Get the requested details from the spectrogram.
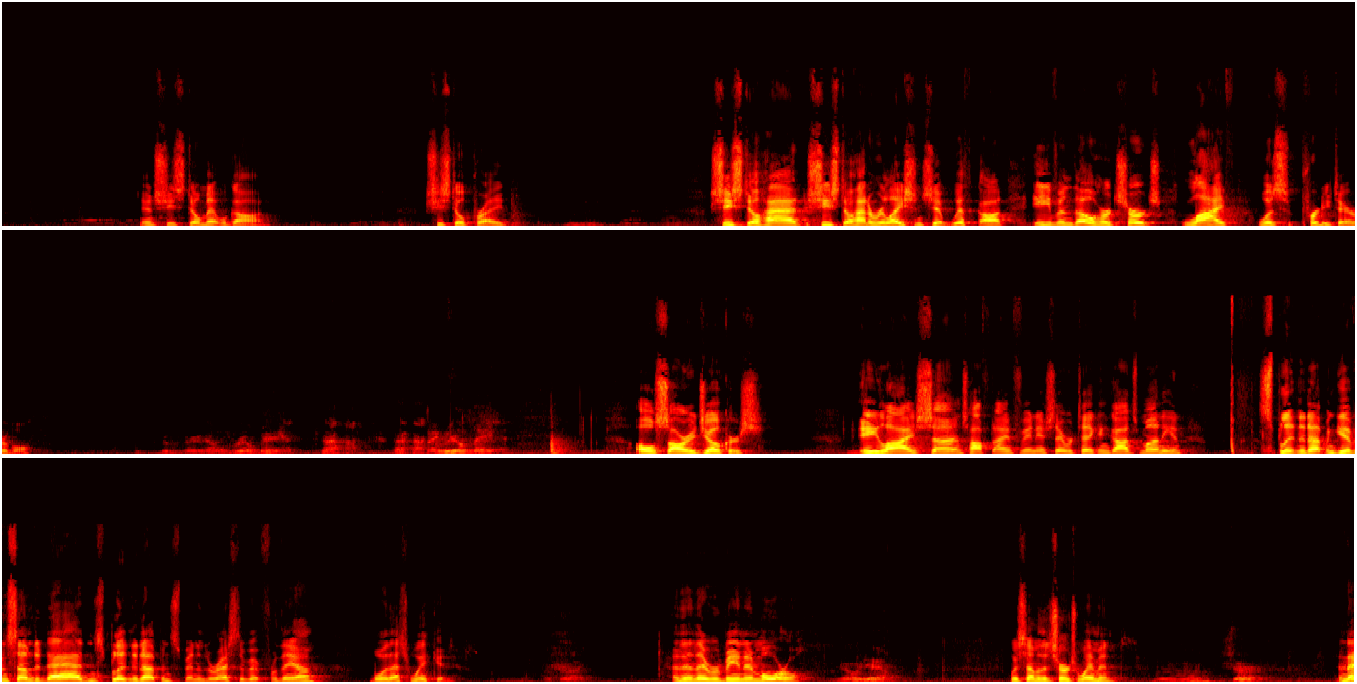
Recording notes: Sermon preached at Mid County Baptist Church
